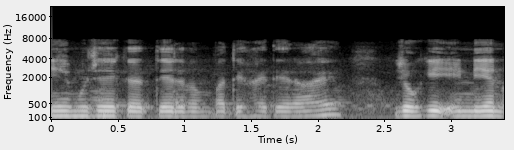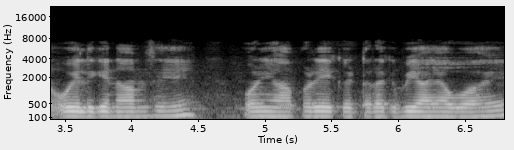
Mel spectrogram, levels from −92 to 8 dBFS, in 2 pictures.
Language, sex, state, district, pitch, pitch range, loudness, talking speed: Hindi, male, Haryana, Rohtak, 130 Hz, 125-135 Hz, -19 LUFS, 220 wpm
